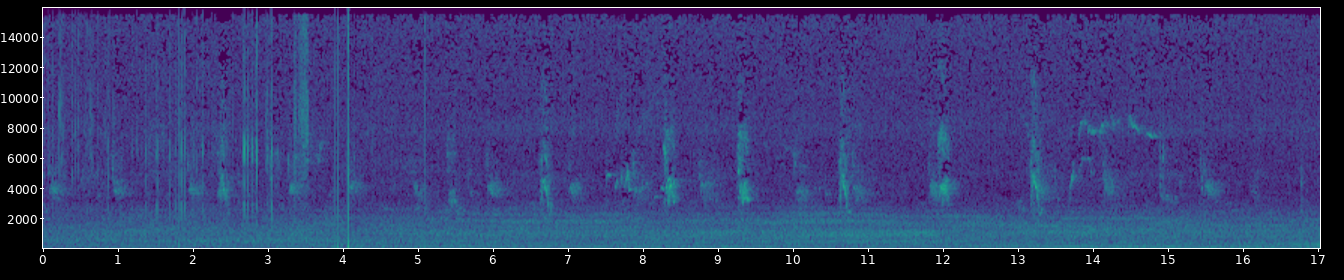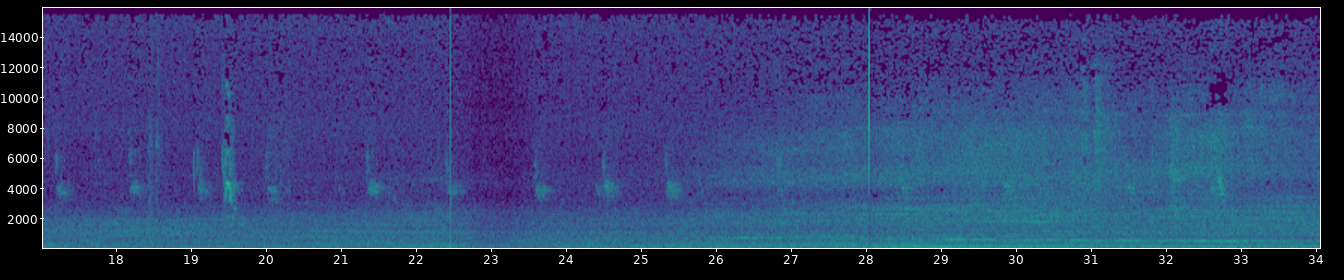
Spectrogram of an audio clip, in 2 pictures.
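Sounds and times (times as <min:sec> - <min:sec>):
small birds chirping: 0:00.0 - 0:11.0, 0:22.4 - 0:22.8.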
